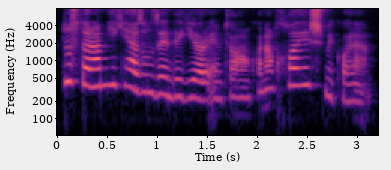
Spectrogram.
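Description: A woman voicing an anxious young woman who pleads and questions in a high voice. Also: animated, gravelly. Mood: pleading.

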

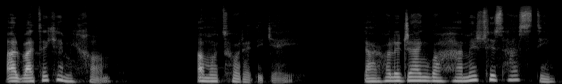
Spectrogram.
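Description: A reader doing a soft-spoken, gentle Sufi mystic man. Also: mid-range voice, expressive, no room sound, clean studio sound. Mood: calm. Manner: soft-spoken, slow and reflective. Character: calm, gentle male Sufi mystic with cancer. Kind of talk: audiobook character reading.

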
